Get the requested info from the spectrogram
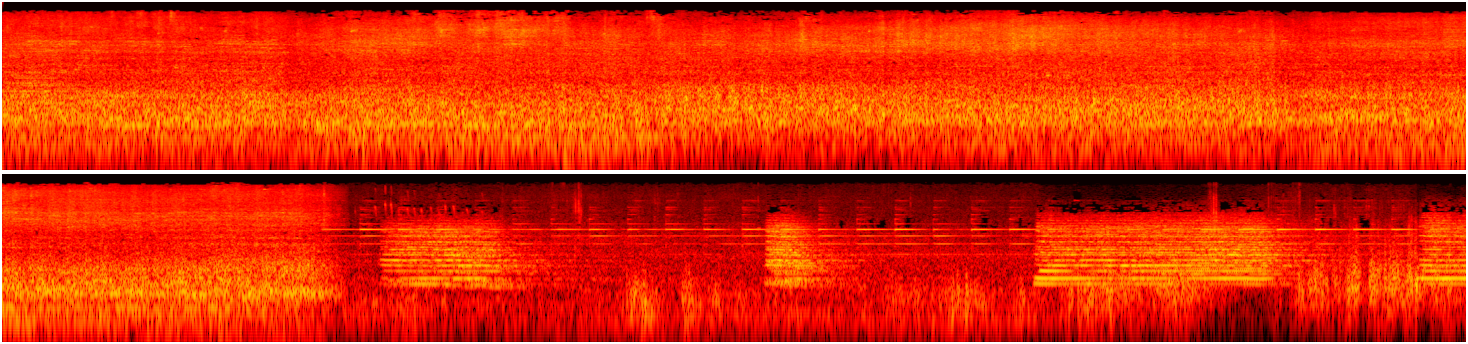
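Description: Double-stack container train passing close by: a steady loud rumble and rattle of the rolling well cars. About two-thirds of the way in it gives way to a distant locomotive air horn sounding several multi-note chord blasts, long, short, long, then another beginning, as an approaching train signals for the grade crossing.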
